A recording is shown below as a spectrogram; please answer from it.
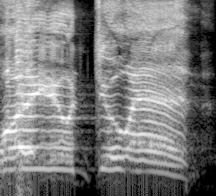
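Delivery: very high, shrill, ragged, raw all-out scream. Retelling screaming at a van driver who clipped a daughter: retelling own scream. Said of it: "I scream at the top of my lungs".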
